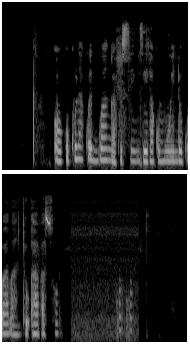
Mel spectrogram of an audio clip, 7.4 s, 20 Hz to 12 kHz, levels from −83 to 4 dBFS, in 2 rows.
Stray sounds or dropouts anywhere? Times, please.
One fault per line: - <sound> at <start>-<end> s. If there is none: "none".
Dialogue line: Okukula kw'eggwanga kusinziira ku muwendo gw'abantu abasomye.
- laugh at 6.0-6.4 s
